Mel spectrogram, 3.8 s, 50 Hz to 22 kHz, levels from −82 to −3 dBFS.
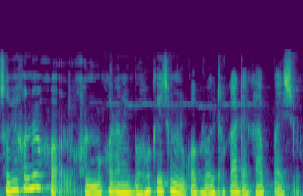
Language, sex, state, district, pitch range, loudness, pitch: Assamese, male, Assam, Sonitpur, 135-170 Hz, -15 LUFS, 150 Hz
